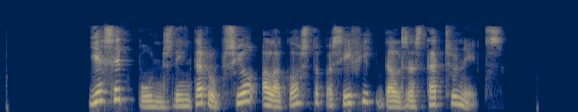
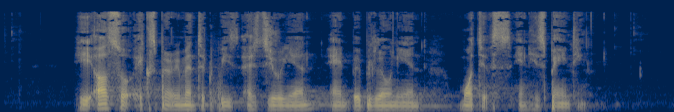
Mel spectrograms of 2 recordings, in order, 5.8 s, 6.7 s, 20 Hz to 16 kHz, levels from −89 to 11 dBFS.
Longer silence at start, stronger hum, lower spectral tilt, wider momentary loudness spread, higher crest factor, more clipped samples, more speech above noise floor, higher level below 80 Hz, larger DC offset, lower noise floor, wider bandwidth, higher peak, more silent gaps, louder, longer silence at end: first, 0.9 s vs 0.75 s; neither; about the same, -4 dB/octave vs -3 dB/octave; about the same, 9 LU vs 11 LU; second, 20 dB vs 28 dB; neither; first, over 70 dB vs 49 dB; second, -64 dBFS vs -52 dBFS; neither; first, under -90 dBFS vs -76 dBFS; second, 7.8 kHz vs 12 kHz; about the same, -2 dBFS vs 0 dBFS; first, 4.80-4.85 s vs none; first, -20 LUFS vs -26 LUFS; second, 0.75 s vs 0.9 s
